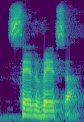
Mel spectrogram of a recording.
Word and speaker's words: cerveza: be soft unlike English for example the person is not Zuma but it is sumo so like in English we say sir that is of the alphabet s so the same pronunciation of the same sound ripple produced in Spanish for this alphabet that is SATA so the person is sumo saragossa and cerveza she should not be Zumo zaragoza oats cerveza but sumo Siragusa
